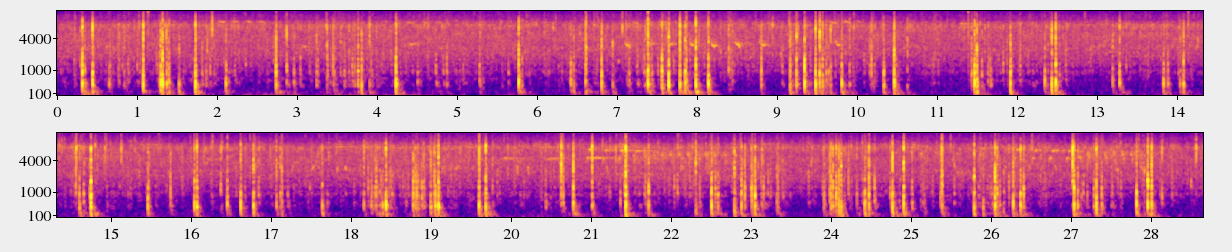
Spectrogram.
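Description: Rain falling: many close drops tapping irregularly, several a second, over a steady hiss.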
